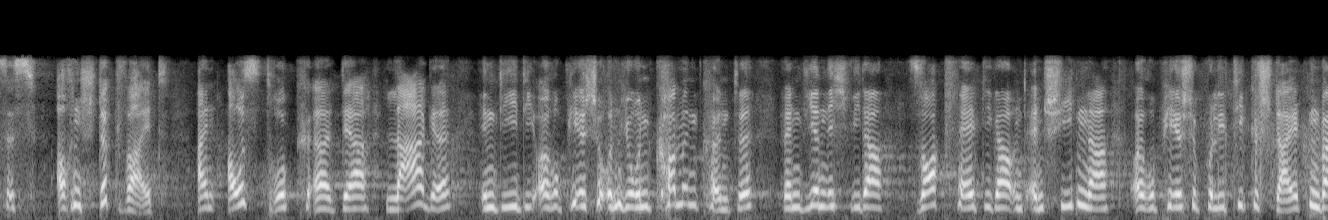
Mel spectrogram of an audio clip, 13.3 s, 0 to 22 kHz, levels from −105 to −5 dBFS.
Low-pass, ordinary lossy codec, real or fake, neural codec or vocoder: 7.2 kHz; Opus, 32 kbps; fake; autoencoder, 48 kHz, 128 numbers a frame, DAC-VAE, trained on Japanese speech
